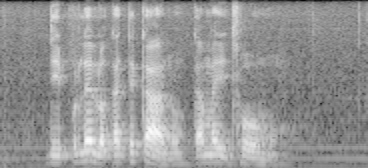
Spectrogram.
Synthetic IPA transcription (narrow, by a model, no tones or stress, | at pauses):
dipʼulɛlɔkʼatɪkalɔkʼamait͡ɬʰoːmɔ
